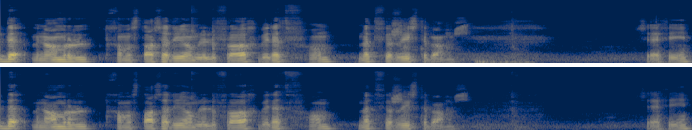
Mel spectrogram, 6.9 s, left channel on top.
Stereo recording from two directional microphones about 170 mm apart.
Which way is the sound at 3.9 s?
35° right (ahead or behind).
